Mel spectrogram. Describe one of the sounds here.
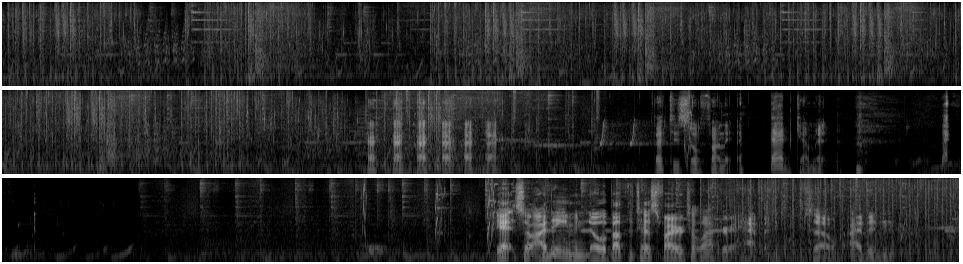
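Cartoonish ink blasters squirt and splatter in quick bursts.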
